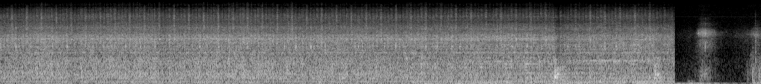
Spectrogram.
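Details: Toyota Camry 2AZ-FE at idle: a fast, uneven clatter, about four taps a second, from a worn timing chain, fixed by chain replacement. Owner believes the VVT-i valve is the root cause; a hesitation persists.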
